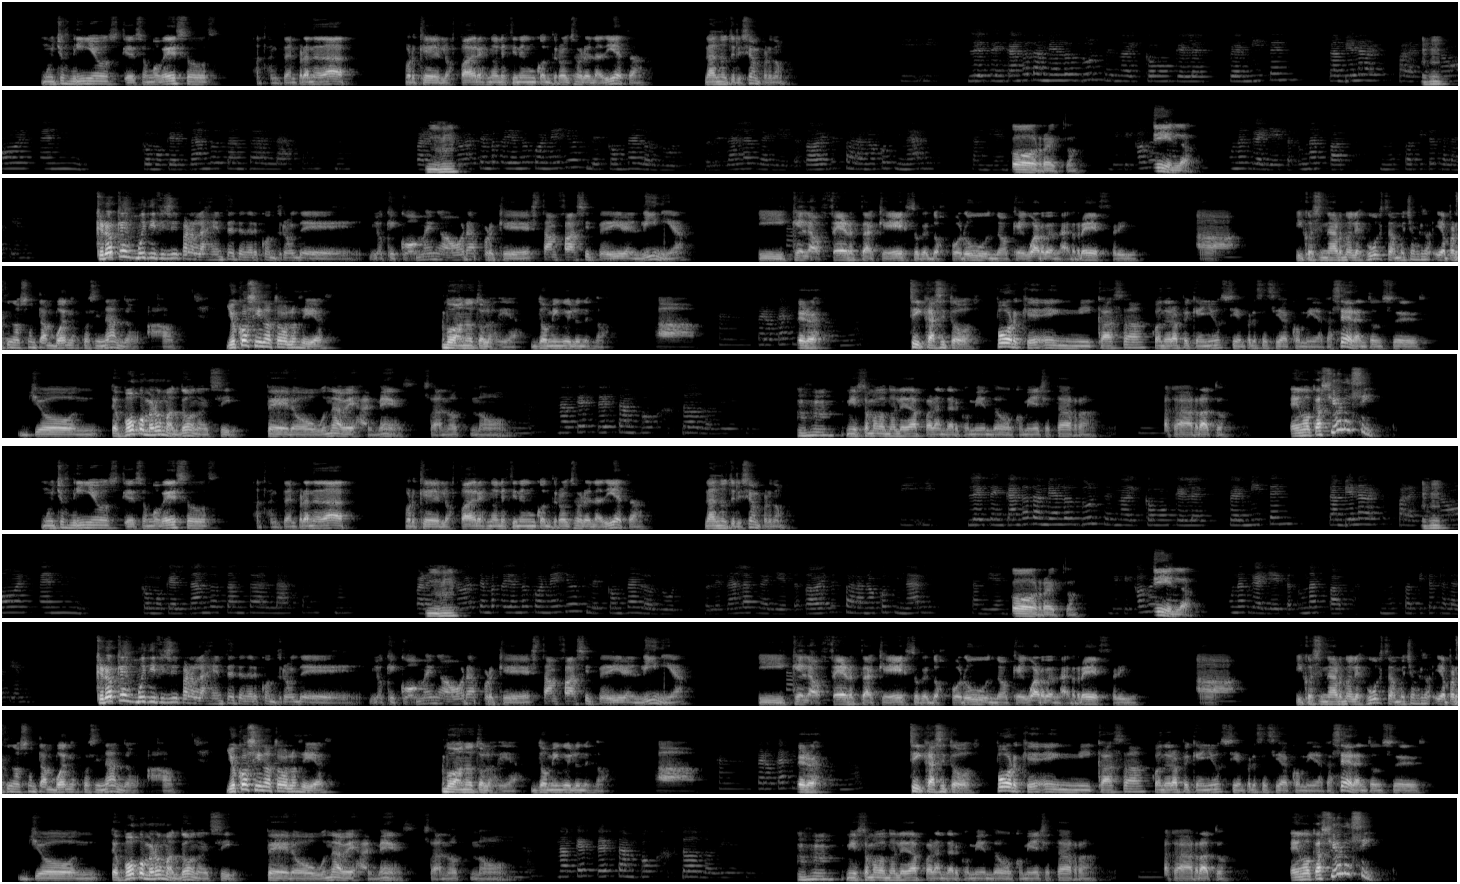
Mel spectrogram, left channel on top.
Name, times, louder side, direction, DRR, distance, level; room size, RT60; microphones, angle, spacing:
voice 1, 0.4-2.1 2.7-3.5 4.0-6.4 7.0-7.8 14.2-14.4 18.8-19.1 24.7-25.3 26.1-26.4 30.1-36.0 36.7-40.5 41.1-41.5 42.1-46.9 48.1-49.7 50.2-50.6 51.6-51.9 52.8-57.9 58.4-60.6 60.9-63.3 66.2-69.2 69.9-70.5 71.1-71.9, equal, ahead, 0.4 m, -24 dB
voice 2, 1.0-1.4 4.6-4.9 9.0-9.3 9.7-12.9 13.3-15.4 16.0-18.1 18.7-21.3 21.6-23.9 24.3-24.6 25.6-26.5 26.8-29.4 37.0-37.4 41.1-41.5 46.2-46.5 50.8-52.1 58.9-59.2 63.1-65.8 69.6-69.9 71.2-71.7, right 2 dB, 85° right, 2.0 m, -48 dB
15.5 x 7.9 x 2.6 m
head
